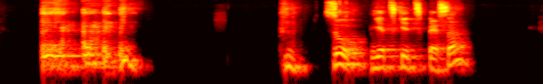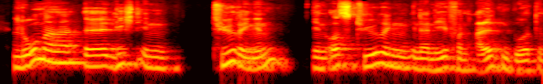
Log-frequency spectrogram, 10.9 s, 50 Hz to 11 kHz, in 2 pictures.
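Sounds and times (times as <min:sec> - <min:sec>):
person clearing throat: 0:00.4 - 0:01.6, 0:02.8 - 0:03.2
speech: 0:00.5 - 0:01.4, 0:02.8 - 0:04.8, 0:05.6 - 0:10.8.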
